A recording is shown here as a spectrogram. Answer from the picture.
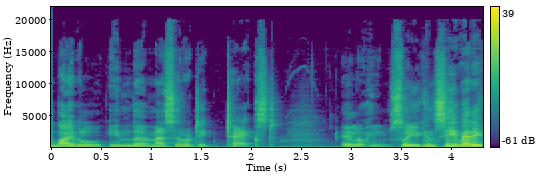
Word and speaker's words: אֱלֹהִים: Now, if you notice here, Eloah, so what we're doing here is we're putting a chirik yod mem, it becomes Elohim. Elohim.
